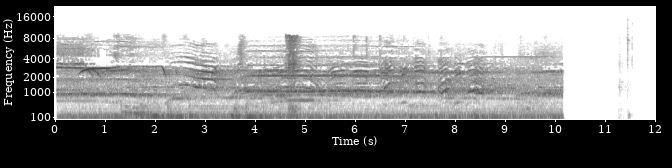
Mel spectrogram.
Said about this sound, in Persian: کل دارن میزنن مردم، کل میزنن.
